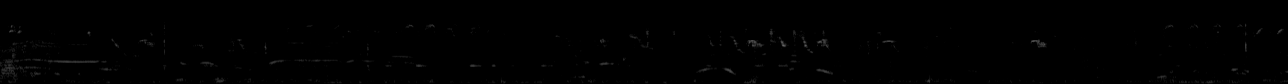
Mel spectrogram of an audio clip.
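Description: Faint birdsong: many short chirps and twitters from several small birds, with a few longer whistled notes in the first few seconds.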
